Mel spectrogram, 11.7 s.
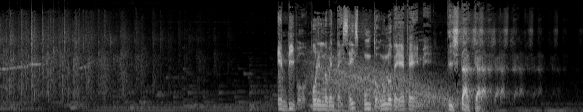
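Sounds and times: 
large audience applause in a hall: 0:00.0 - 0:04.0
speech: 0:05.6 - 0:09.9.

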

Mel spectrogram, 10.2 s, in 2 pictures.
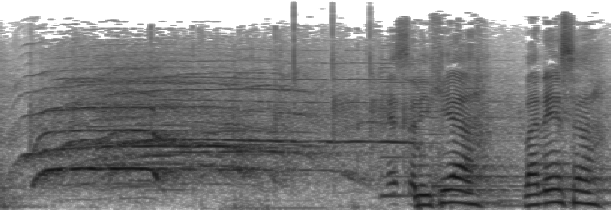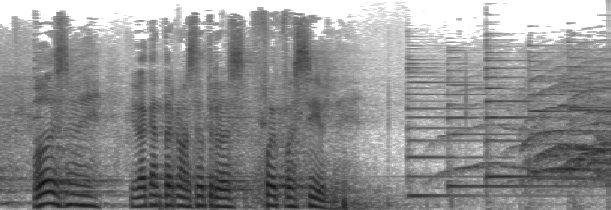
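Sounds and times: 
audience cheering: 0:00.0 - 0:05.8, 0:09.4 - 0:10.1
audience applause: 0:00.1 - 0:07.0
speech: 0:03.4 - 0:08.2.

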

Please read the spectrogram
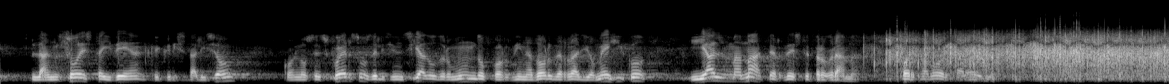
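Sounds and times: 
speech: 0:00.3 - 0:10.2
applause: 0:08.6 - 0:11.6.

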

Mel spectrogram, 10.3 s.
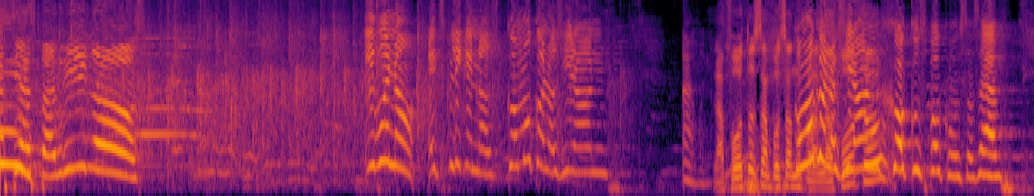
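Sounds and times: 
audience applause: 0:00.0 - 0:06.2
speech: 0:00.4 - 0:01.6, 0:03.6 - 0:06.2, 0:06.8 - 0:10.3.

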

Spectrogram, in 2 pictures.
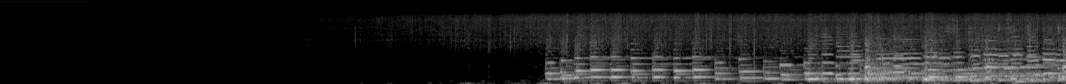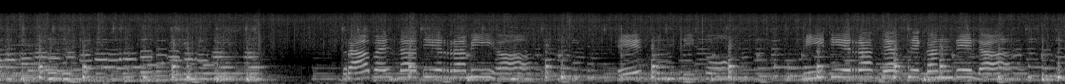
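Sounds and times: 
sizzling noise: 0:02.6 - 0:21.3
recorded song: 0:05.5 - 0:21.3
speech: 0:16.9 - 0:21.0.

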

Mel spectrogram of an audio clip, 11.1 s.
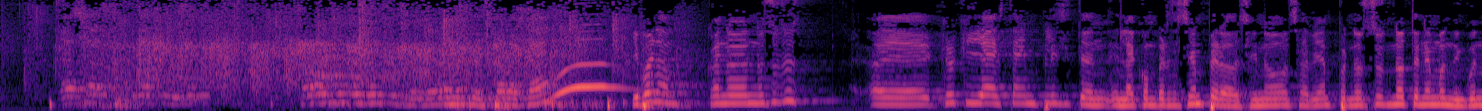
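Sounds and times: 
audience applause: 0:00.0 - 0:04.9
speech: 0:00.4 - 0:11.1
shout or cheer: 0:04.0 - 0:04.8.

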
